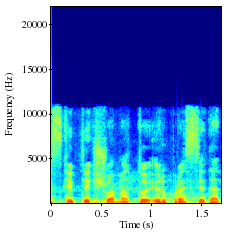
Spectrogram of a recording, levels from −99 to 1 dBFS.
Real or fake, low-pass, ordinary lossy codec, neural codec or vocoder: fake; 10.8 kHz; AAC, 48 kbps; codec, 24 kHz, 3.1 kbps, DualCodec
